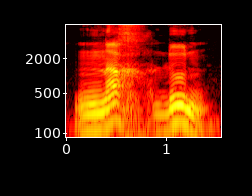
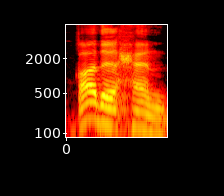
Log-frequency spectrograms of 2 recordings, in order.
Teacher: دال حروف قلقلہ میں سے ہے، تو دال میں قلقلہ ہوگا، یعنی ہلا کر پڑھیں گے دال کو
